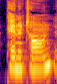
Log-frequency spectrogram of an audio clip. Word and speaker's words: panettone: There's cookies, cakes, frostings, meringues, an Italian panettone.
